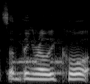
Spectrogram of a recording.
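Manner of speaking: tearful speech, talking through tears. Telling viewers about planting a family flower garden, crying while talking. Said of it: "I'm sorry that I'm crying".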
